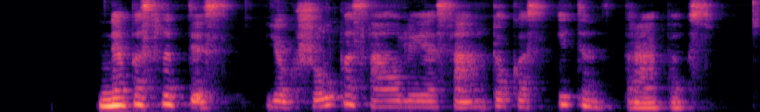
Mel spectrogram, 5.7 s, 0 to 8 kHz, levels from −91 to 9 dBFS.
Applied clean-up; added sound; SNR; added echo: neural mask model DeepFilterNet 3.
